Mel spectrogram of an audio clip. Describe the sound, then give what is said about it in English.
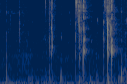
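Chewing of a sticky, milky chocolate orange fudge, with a few wet, clacky mouth sounds building to a sharper crunchy burst near the end. No one speaks. “It's some fudge. When you talk about clacky noises, listener.”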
